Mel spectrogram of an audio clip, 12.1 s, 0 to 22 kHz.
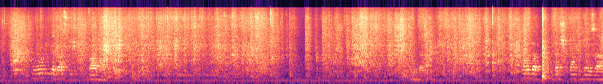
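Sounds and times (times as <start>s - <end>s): balloons rubbing and rustling: 0.0s - 12.0s
steady low hum: 0.0s - 12.0s.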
